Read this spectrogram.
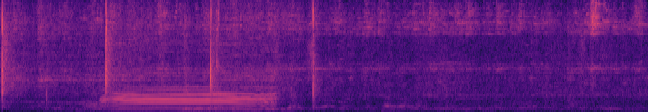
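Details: Madura cattle at a karapan sapi bull race training session on the Asemanis field, Madura island, East Java, Indonesia: one long, even, rich-toned moo lasting nearly two seconds mid-clip, with murmuring people and occasional sharp cracks around it.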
